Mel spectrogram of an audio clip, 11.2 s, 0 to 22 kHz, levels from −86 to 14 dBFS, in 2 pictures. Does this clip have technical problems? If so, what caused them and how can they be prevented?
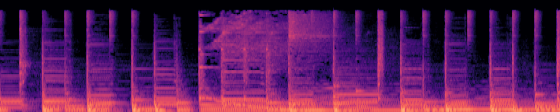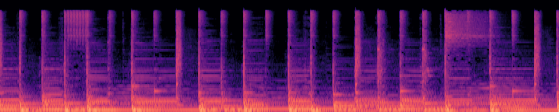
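No, there are no technical problems to address here.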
